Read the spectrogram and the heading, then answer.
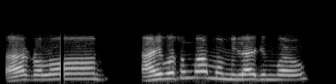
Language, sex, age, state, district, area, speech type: Assamese, male, 45-60, Assam, Biswanath, rural, conversation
